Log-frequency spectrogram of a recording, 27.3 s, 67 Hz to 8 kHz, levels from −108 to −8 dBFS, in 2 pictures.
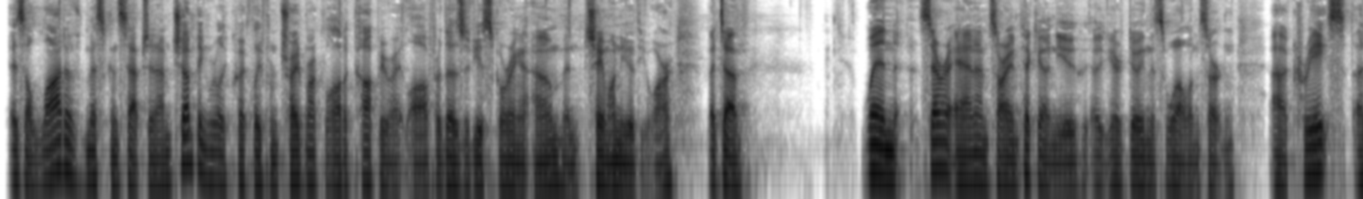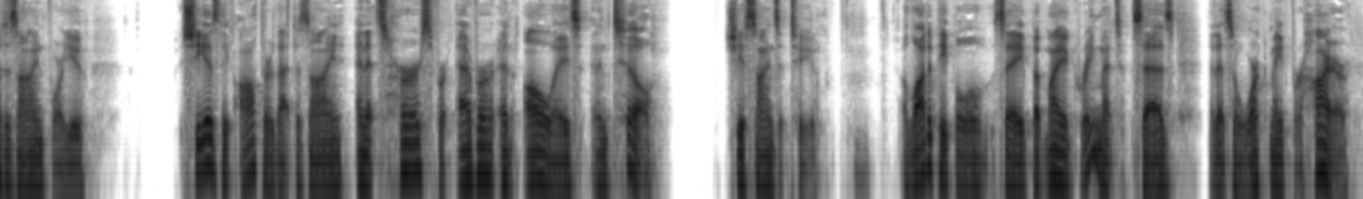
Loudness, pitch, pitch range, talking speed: -19 LUFS, 90 Hz, 85-105 Hz, 195 wpm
